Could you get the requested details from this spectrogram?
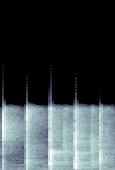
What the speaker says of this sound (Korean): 어우, 박수.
